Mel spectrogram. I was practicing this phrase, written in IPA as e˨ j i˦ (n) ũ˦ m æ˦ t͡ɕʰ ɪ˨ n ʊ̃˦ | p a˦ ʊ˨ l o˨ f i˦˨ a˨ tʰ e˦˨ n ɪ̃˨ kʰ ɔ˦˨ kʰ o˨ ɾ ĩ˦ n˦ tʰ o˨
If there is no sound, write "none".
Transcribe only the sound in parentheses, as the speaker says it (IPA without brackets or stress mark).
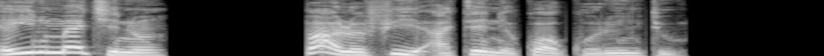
n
